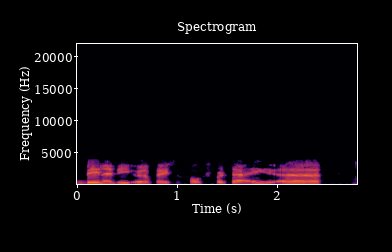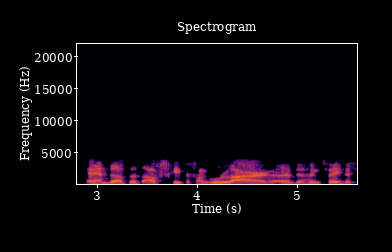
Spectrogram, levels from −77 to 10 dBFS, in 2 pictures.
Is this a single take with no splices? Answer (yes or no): yes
